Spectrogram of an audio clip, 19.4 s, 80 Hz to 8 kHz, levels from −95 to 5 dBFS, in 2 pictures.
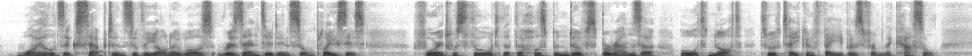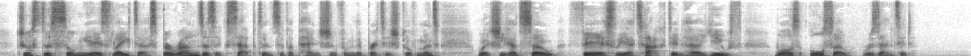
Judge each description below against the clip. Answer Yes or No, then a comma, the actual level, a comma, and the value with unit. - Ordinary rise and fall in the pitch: Yes, average, 4.9 semitones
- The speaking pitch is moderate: Yes, medium, 145 Hz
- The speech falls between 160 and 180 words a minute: Yes, average, 170 wpm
